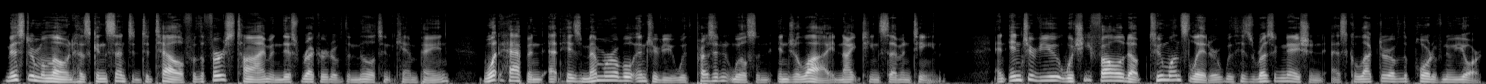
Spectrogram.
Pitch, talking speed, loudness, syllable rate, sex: 135 Hz, 200 wpm, -20 LUFS, 6.1 syllables/s, male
